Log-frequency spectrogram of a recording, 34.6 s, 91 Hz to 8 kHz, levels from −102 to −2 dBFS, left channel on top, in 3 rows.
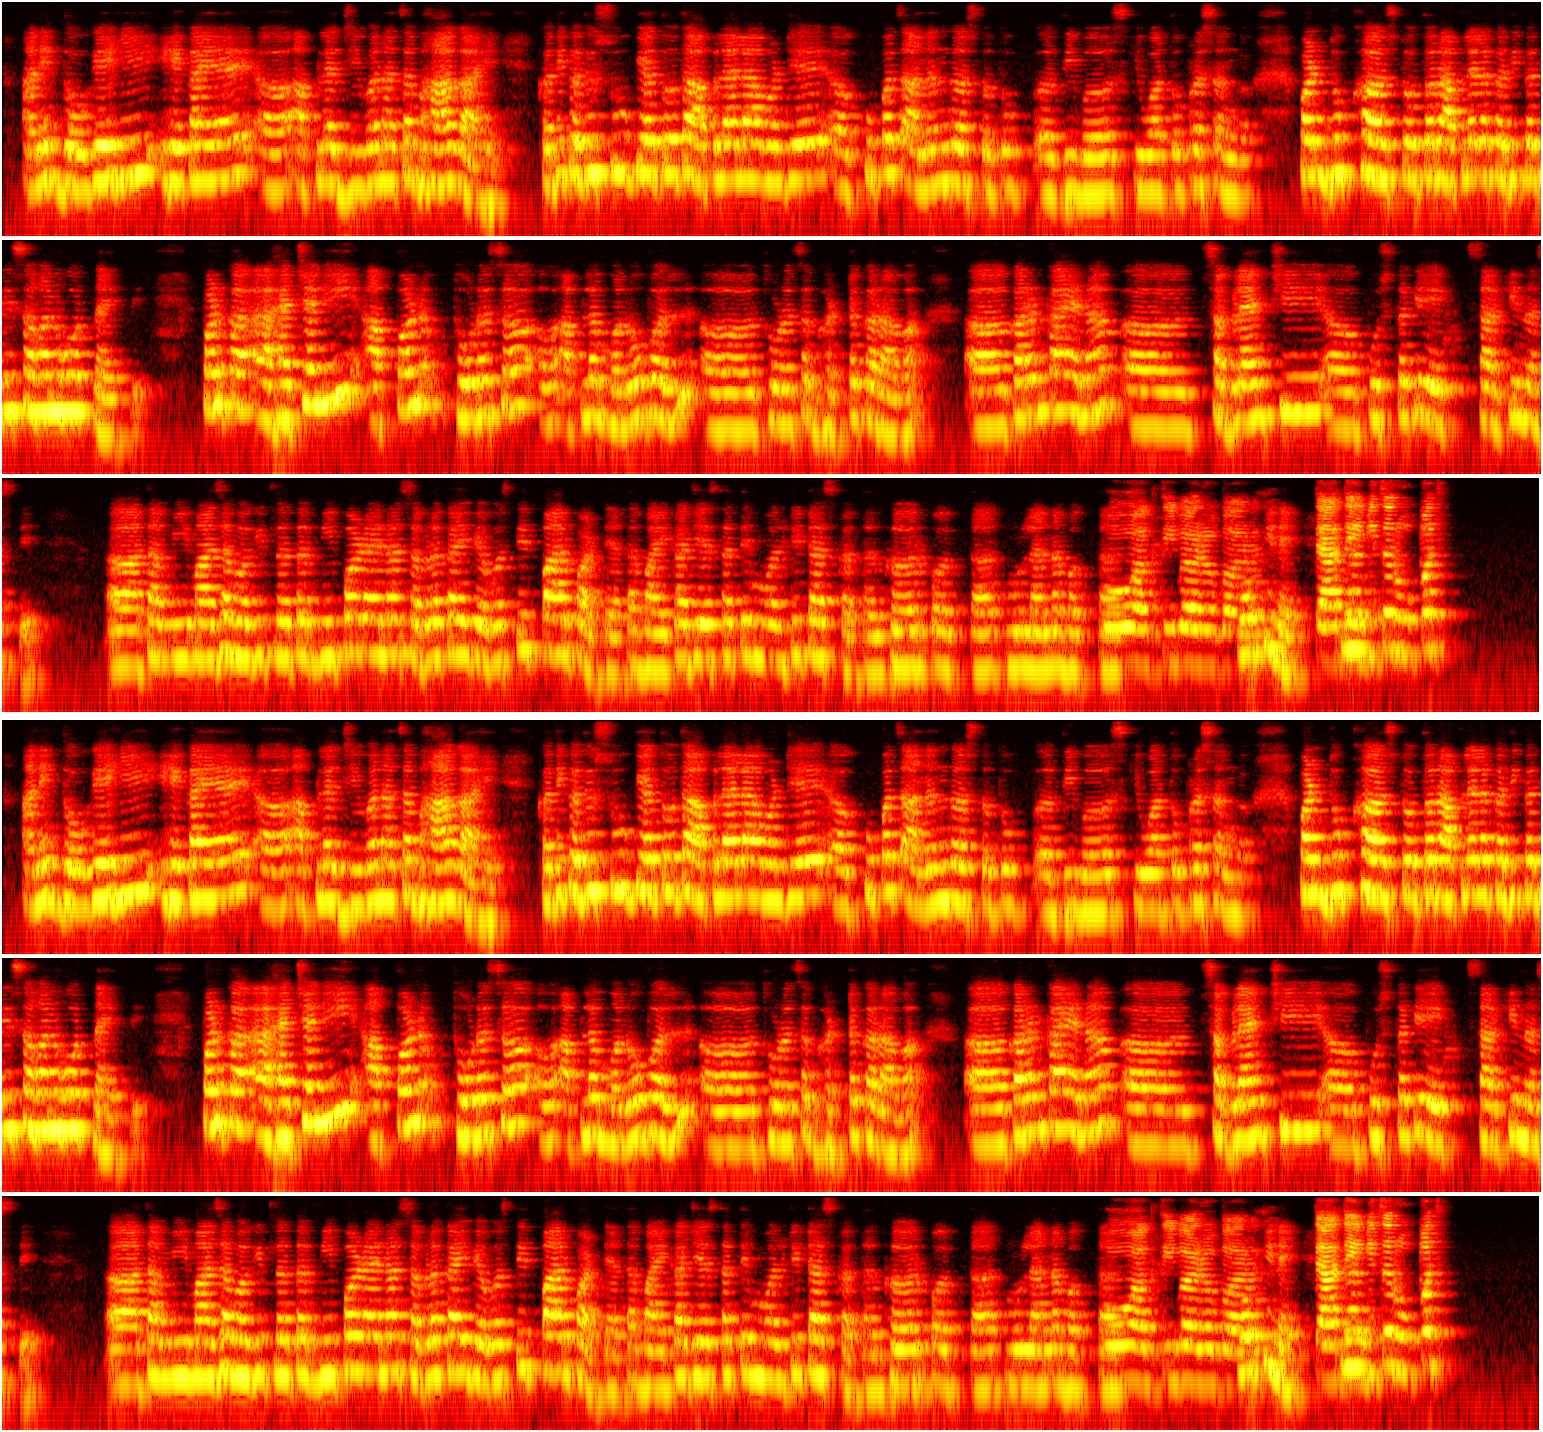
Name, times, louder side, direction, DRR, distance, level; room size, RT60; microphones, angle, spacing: voice 1, 0.1-3.7 4.0-12.4 13.0-18.4 18.8-23.3 23.9-31.5 32.3-32.8 33.1-33.3, right 1 dB, 35° right, -2 dB, 1.0 m, -27 dB
voice 2, 31.3-32.5 32.9-33.9, equal, 80° right, -3 dB, 1.8 m, -26 dB
3.4 x 3.2 x 2.4 m, 0.32 s
head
